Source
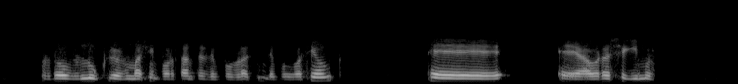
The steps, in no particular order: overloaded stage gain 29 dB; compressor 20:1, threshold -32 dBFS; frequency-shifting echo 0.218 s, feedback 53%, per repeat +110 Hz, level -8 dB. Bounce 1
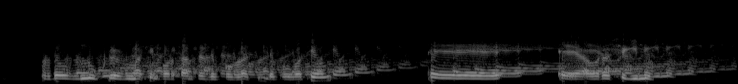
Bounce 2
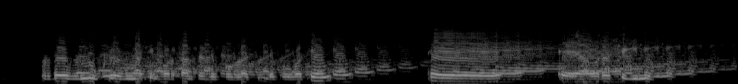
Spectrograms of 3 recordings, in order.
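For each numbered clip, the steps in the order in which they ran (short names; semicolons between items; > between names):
compressor > overloaded stage > frequency-shifting echo; overloaded stage > frequency-shifting echo > compressor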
